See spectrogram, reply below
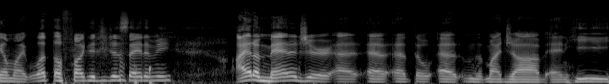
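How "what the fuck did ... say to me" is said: higher-pitched, incredulous retort; mock bafflement. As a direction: play up total confusion at the slang. Acted baffled reply to Boston slang.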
